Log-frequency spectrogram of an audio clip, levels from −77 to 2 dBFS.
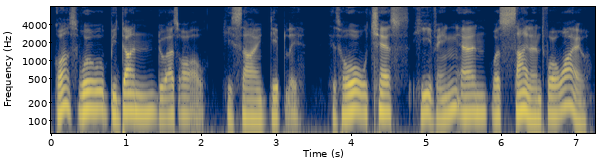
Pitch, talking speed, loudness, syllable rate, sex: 130 Hz, 165 wpm, -17 LUFS, 4.0 syllables/s, male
